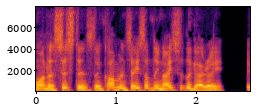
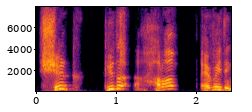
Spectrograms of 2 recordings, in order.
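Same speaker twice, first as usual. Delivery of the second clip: high-pitched mock outrage, not shouted; mad scolding; 6 semitones higher than usual. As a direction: rap out each accusation, pitched well up. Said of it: "got so mad at the guy".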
